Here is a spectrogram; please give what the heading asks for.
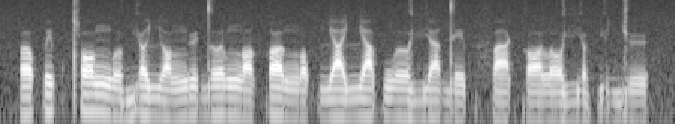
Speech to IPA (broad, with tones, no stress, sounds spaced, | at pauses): ʌ˨ p e˦ p cʰ ɔ˦ ŋʷ ɤ˨ bʲ ɒ˦ ʎ ɒ˨ ŋ ʏ˦ d ɤ˦ l ŋ ɒ˨ qʷ ɤ˦˨ ŋ ɔ˨ p ʎ a˦ ʎ a˦ p w ɤ˦˨ vʲ a˦ d e˨ p f a˨ k ɒ˨ l ɔ˨ vʲ ɒ˦ pʲ ɤ˦ ɟ ʏ˦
